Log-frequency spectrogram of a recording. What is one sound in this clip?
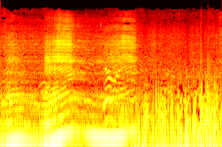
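A rally car engine revs up and down.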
